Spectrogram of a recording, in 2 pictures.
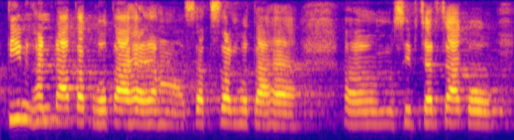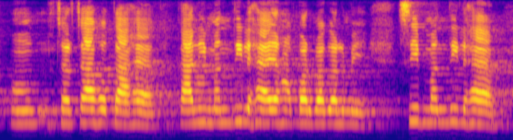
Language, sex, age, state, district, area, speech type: Hindi, female, 60+, Bihar, Begusarai, rural, spontaneous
